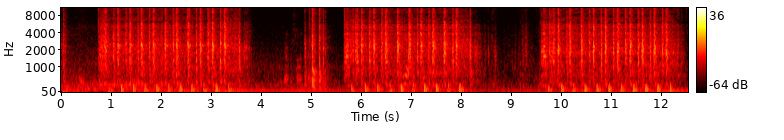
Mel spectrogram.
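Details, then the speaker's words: SYM XS 125 scooter after swapping a gummed-up carb for a new up-jetted one, with an oversized Black Widow exhaust: loud, raspy single-cylinder blips that rise and settle cleanly. It runs well; idle is slightly rough, and the spark plug is suspected. "that's the black widow exhaust way too big for the bike agreed way too big for the bike very loud but the bike ran very well"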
